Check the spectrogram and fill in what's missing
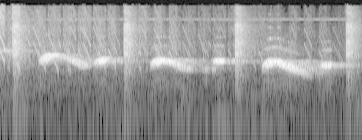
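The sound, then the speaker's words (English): A person whistles at a woman, a short wavy melody three times in a row, each phrase sliding up and down, with sharp percussive cracks landing between the phrases like a beat. “Okay, time to whistle at her.”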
